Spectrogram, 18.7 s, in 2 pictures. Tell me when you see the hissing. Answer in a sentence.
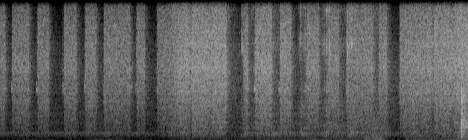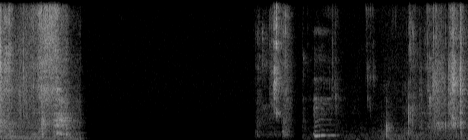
You can hear the hissing from 0.0 to 10.6 s.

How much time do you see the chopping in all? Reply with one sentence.
The chopping can be heard for 2 seconds in total.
